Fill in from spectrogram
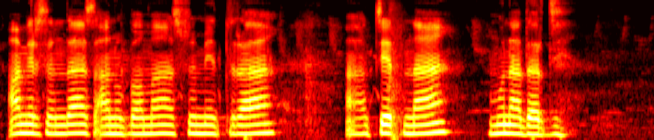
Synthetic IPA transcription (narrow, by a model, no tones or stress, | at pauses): ʌmiɾsʌnd̪asʌnupʌmasumit̪ɾa | t͡set̪na | munad̪ʌɾd̪i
